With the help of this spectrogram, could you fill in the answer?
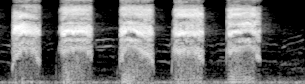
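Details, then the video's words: Parrot natural voice: five loud, harsh, broad screeching calls about half a second each, evenly repeated roughly twice a second, over faint low background hum. "Parrot Natural Sounds / Voices"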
